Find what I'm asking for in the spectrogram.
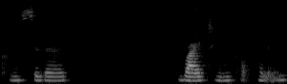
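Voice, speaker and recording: A woman is speaking. She has a slight non-native accent. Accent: slight foreign accent in English. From Slovakia. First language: Slovak. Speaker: aspiring author, YouTuber. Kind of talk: casual vlog. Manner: halting, many fillers and repeats.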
